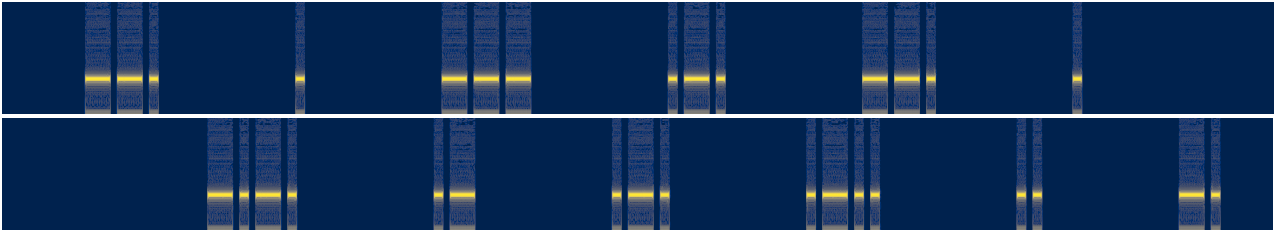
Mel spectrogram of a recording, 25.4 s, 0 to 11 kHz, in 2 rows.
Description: Morse code, heard as a keyed tone, about 15 wpm, spaced as for 5 wpm, 1000 Hz. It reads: GEORGE CARLIN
